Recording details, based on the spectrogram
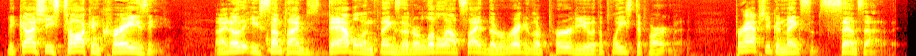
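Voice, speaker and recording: A man's voice: a little high, animated, brisk, a bit bright. An actor playing a brusque, sarcastic male police lieutenant in an audio drama. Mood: brusque, needling.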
